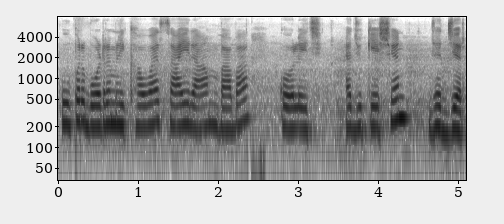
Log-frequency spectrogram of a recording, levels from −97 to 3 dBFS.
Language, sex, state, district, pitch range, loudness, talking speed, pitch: Hindi, female, Haryana, Jhajjar, 195-220 Hz, -16 LUFS, 140 wpm, 205 Hz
